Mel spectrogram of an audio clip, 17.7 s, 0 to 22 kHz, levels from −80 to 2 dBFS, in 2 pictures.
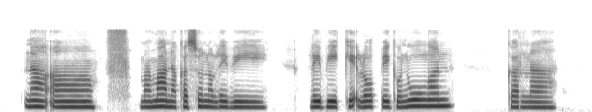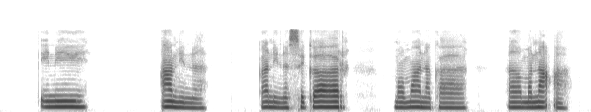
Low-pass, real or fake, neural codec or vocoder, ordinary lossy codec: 7.2 kHz; fake; codec, 16 kHz, 2 kbps, X-Codec, HuBERT features, trained on LibriSpeech; none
